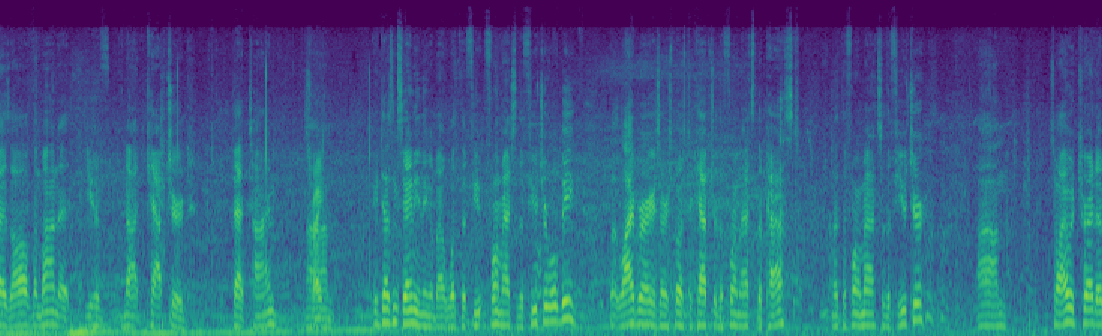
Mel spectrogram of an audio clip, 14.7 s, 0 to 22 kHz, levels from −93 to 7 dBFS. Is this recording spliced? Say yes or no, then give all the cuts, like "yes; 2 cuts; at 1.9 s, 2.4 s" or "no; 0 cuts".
yes; 1 cut; at 5.3 s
